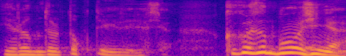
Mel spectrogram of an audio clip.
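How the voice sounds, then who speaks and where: Spoken at a moderate pace, the voice swings very widely in pitch. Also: man. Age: 80s+. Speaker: retired senior pastor. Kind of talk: sermon. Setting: church.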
